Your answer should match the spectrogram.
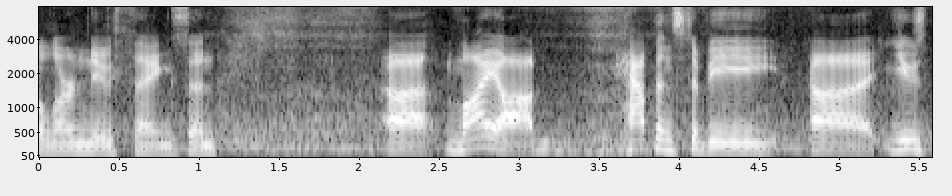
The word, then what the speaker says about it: MYOB: here in region so it's it's pronounced myob in our own region although it's interesting because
